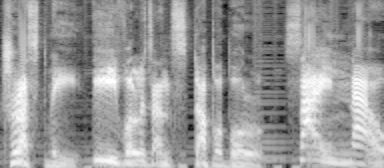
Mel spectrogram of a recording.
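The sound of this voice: Over faint background music, a man uses a raspy, very deep put-on character voice and speaks at a very slow pace.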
